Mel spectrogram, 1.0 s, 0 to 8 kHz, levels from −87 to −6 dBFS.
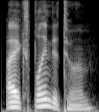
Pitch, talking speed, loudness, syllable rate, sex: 125 Hz, 300 wpm, -17 LUFS, 8.2 syllables/s, male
